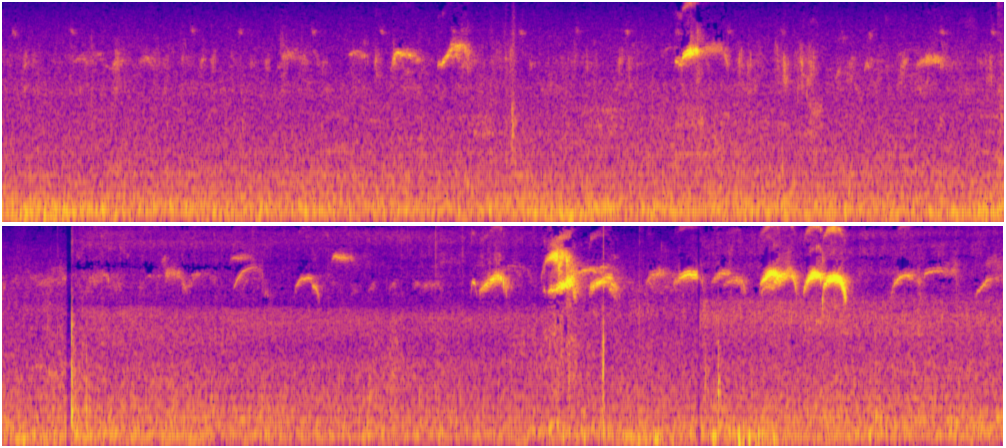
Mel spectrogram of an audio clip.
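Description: A flock of small birds calling: many short, high chirps over a faint steady background hiss, scattered at first and growing busier and louder in the last third.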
